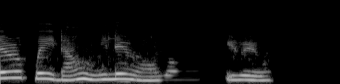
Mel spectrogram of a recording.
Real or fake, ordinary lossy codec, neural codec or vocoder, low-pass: real; none; none; none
